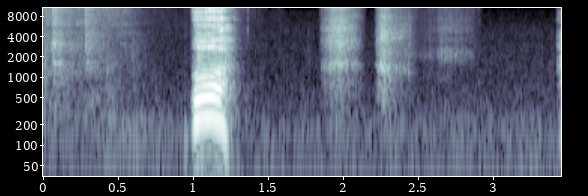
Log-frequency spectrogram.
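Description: A man yelps and laughs loudly into a close microphone.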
